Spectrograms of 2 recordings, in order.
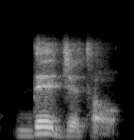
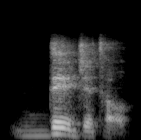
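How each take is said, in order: The two takes are said the same way.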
